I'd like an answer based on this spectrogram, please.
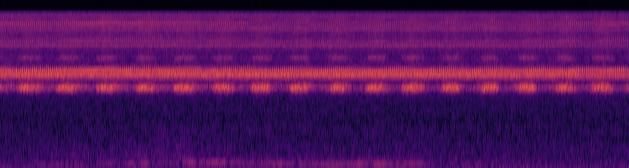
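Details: Snowy Tree Crickets and Four-spotted Tree Crickets in a summer nighttime chorus at Chautauqua open space, Boulder, Colorado: steady high pulsed chirps about twice a second over a continuous higher trill, with a faint low drone beneath.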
